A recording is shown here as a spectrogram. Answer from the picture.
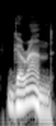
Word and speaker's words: Garand: Why did Germans hate the American M1 Garand or Grand if you want to start a fight in the comments? The man who designed the rifle pronounced it Garand, so that's what we're going with.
